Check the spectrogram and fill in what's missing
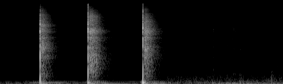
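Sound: hand clap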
